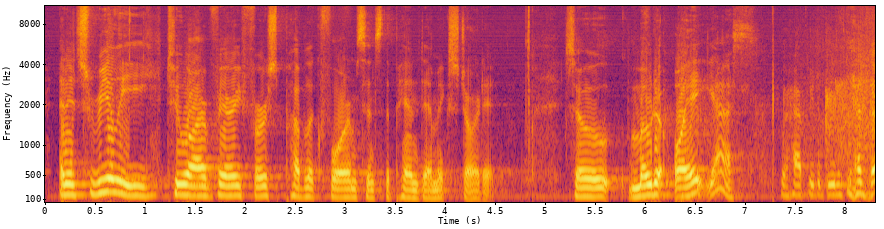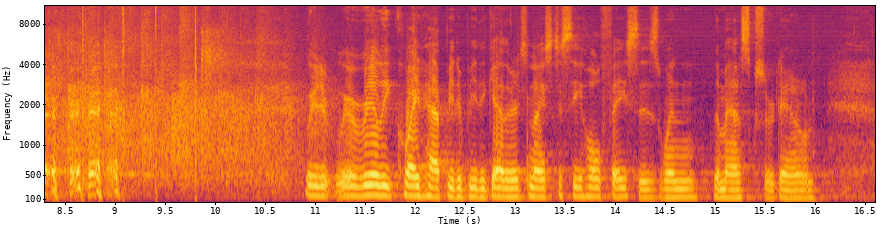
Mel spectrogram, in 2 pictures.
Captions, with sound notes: And it's really to our very first public forum since the pandemic started. So ¡Moda Hoy! ... Yes! We're happy to be together. [CHUCKLES] [AUDIENCE APPLAUDS] We're really quite happy to be together. It's nice to see whole faces when the masks are down.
